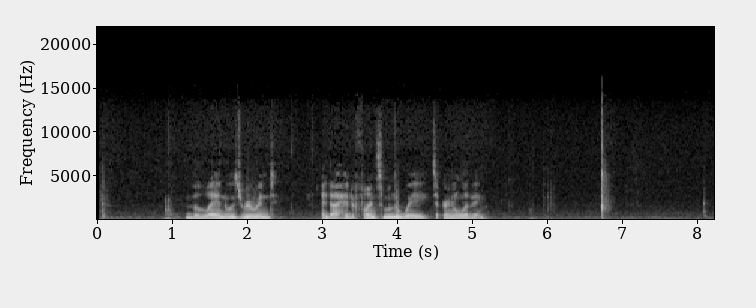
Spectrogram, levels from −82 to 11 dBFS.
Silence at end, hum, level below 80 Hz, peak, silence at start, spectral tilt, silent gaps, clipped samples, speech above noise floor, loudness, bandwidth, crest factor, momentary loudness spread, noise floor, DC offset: 1.45 s; none; -44 dBFS; 0 dBFS; 0.05 s; -7 dB/octave; none; under 0.1%; 35 dB; -16 LUFS; 13.5 kHz; 18 dB; 19 LU; -49 dBFS; under 0.1%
